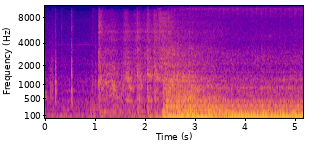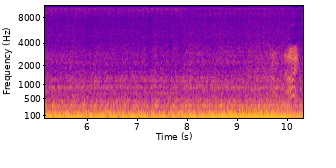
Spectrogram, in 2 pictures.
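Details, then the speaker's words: 2008 Chevrolet Silverado V8 with stock exhaust manifolds, a new Y-pipe and catalytic converter assembly and a welded 3-inch exhaust with chambered muffler, raised in the air; cranks, catches and settles into a deep, even rumble with no leaks at manifold or Y-pipe joints. "all right so check for leaks no leaks around the mating surfaces to the manifold to the wipipe it's sounding great I'm super happy with that"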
